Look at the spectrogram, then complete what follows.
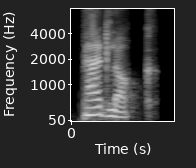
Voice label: "padlock", Indian; Dictionary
